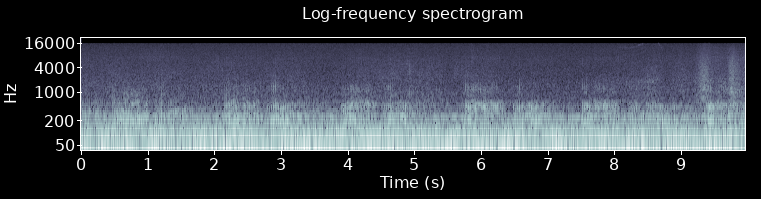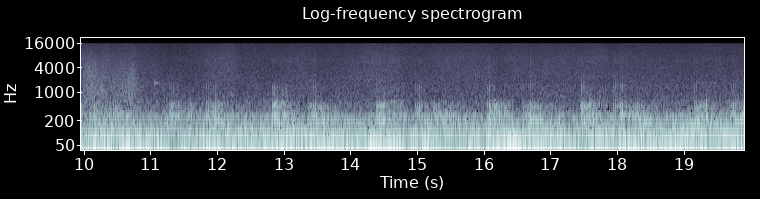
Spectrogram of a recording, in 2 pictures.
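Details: Purring from Heidi, a senior shelter-adopted cat from the Humane Society of New York City, while being massaged indoors on August 4, 2021; a continuous deep rumble swelling in breathy bursts about every second, with light handling noises.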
